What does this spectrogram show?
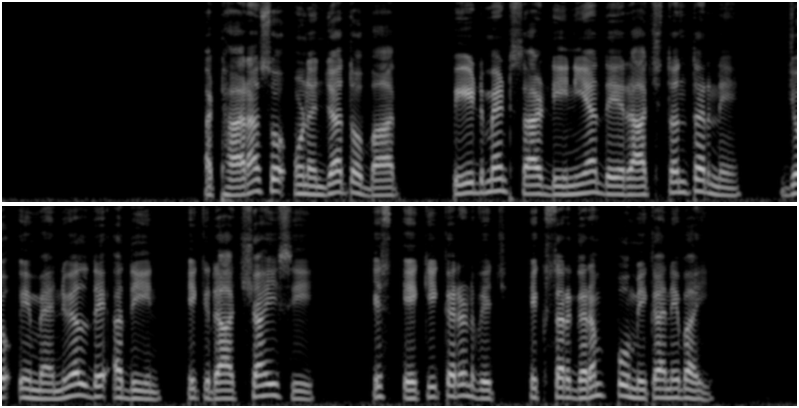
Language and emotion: Punjabi, neutral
